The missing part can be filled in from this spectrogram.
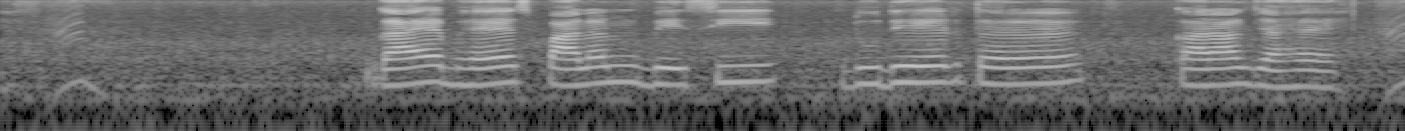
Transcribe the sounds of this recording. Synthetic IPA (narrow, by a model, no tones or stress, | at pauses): ɡaːebʱɛːspaːlənbeːsi | d̪ud̪ʱeːɾt̪əɾə | kaːɾaːld͡ʒaːɦɛ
